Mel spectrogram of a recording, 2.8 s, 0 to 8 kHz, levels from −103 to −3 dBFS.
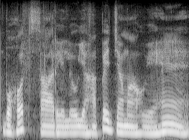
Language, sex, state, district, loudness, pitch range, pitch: Hindi, male, Odisha, Nuapada, -16 LUFS, 95-115 Hz, 100 Hz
